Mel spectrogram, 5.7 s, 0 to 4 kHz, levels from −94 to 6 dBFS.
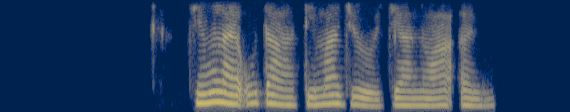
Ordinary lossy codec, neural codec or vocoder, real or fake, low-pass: Opus, 24 kbps; none; real; 3.6 kHz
